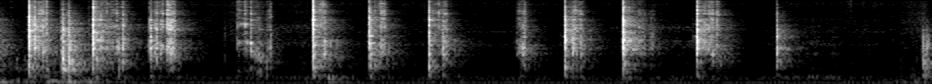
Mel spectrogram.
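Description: A metal spoon clinks and scrapes against a glass plate.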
